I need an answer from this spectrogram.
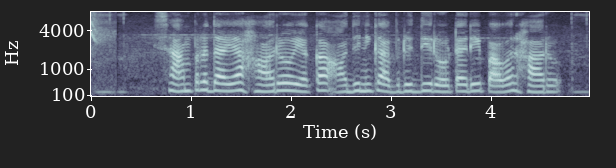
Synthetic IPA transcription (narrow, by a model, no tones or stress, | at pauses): saːmpɾɐd̪aːjɐhaːɾoːjɐkɐʔaːd̪ʱunikɐːbʱiɾud̪ʱːiɾoːʈɐɾipɐʋɐɾhaːɾoː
